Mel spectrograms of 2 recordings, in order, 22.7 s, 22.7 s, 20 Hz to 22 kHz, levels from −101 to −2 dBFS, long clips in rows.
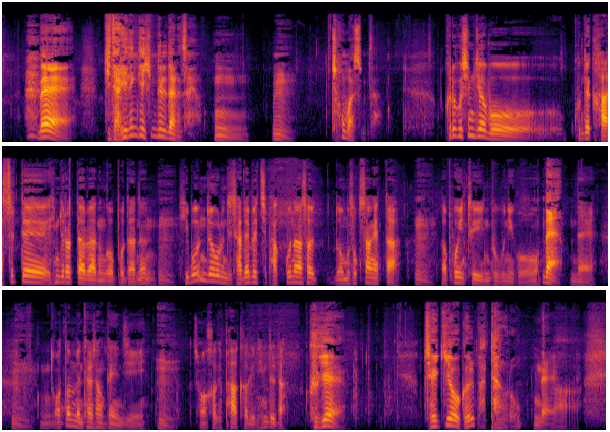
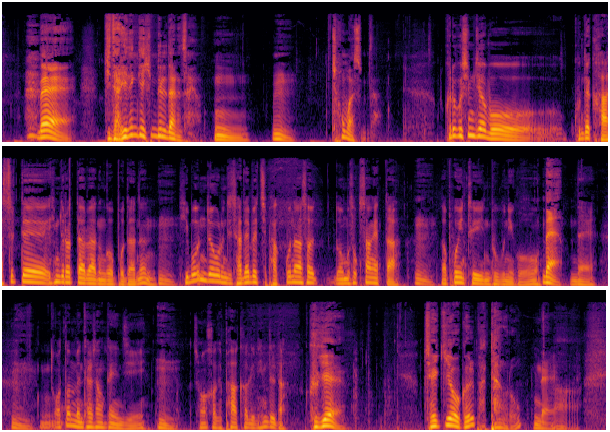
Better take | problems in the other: second | thin; very; fading below 800 Hz

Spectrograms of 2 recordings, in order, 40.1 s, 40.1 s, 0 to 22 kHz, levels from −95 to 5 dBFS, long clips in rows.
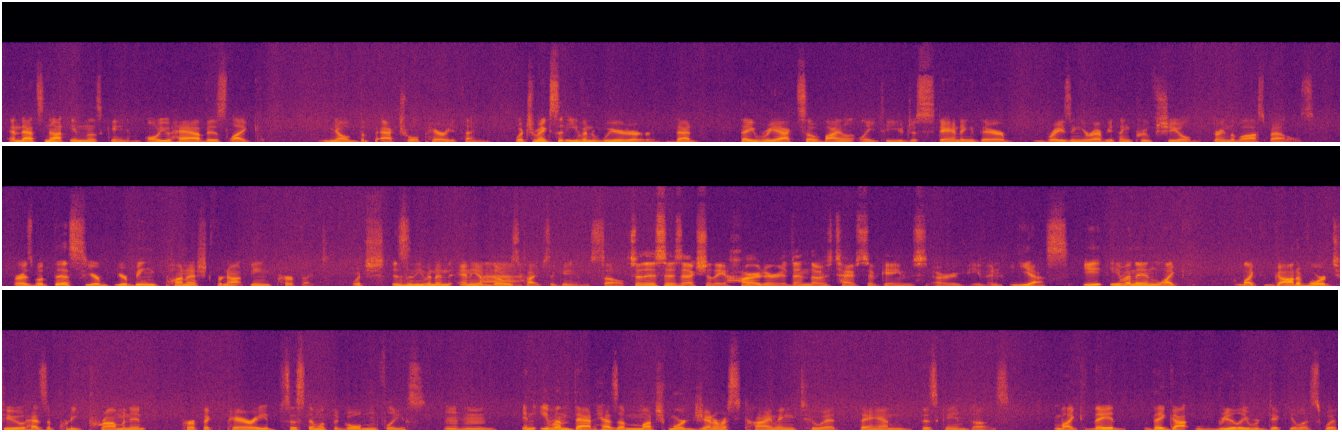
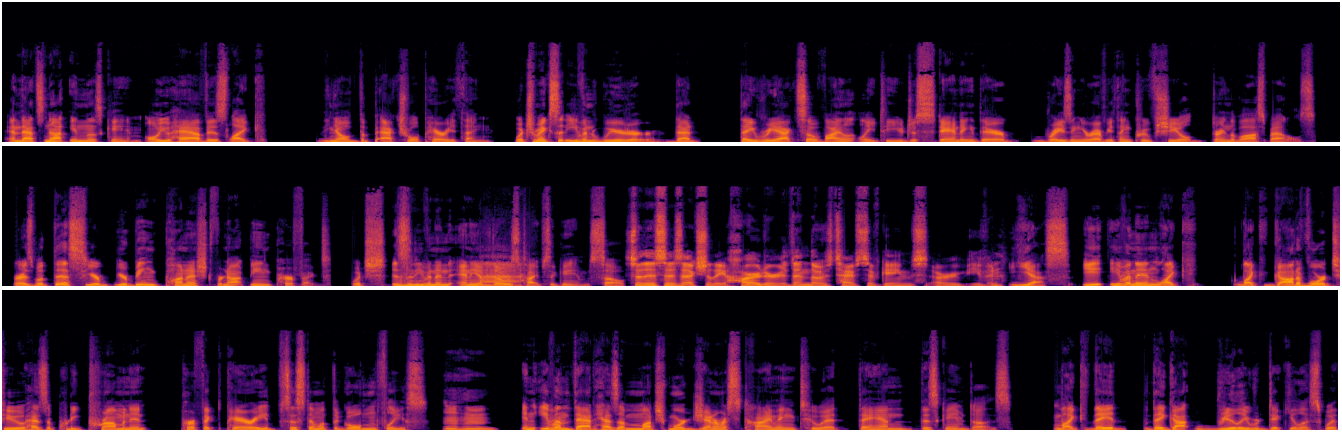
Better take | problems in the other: second | hiss; noticeable; throughout; 15 dB below the speech

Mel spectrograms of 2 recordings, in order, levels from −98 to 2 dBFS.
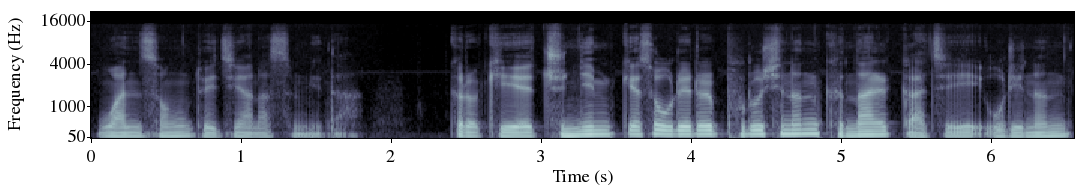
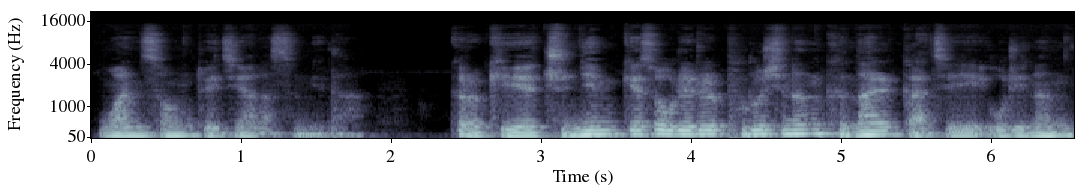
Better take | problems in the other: first | off-mic speech; far // room echo; very slight; dies away in 0.2 s

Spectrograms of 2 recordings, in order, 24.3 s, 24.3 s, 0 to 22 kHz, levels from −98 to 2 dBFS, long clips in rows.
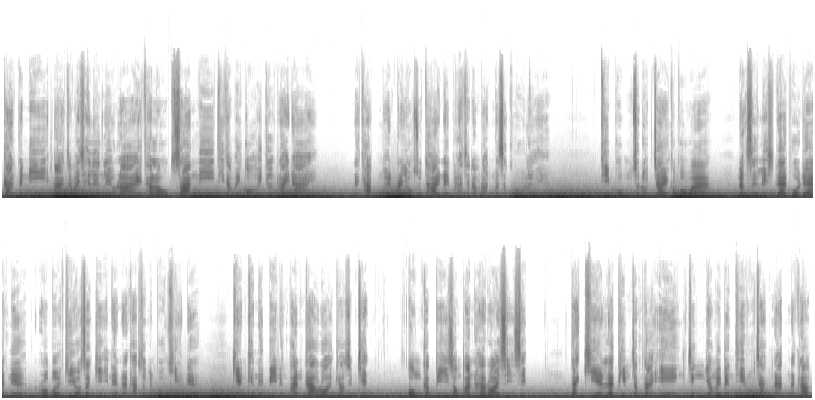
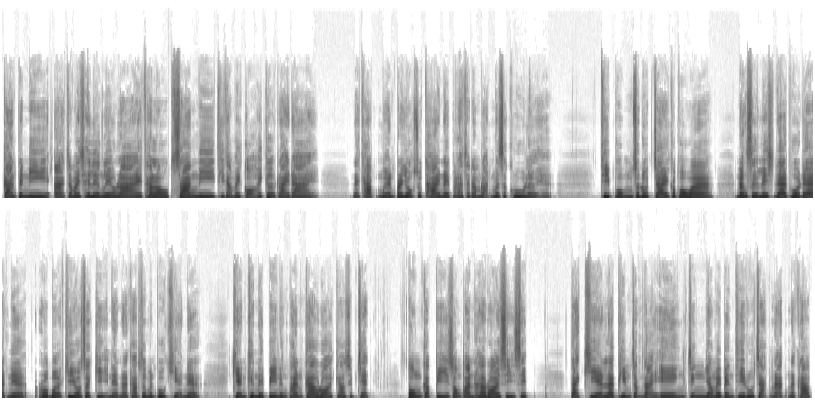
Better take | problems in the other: second | wind noise on the microphone; heavy; 4 dB above the speech

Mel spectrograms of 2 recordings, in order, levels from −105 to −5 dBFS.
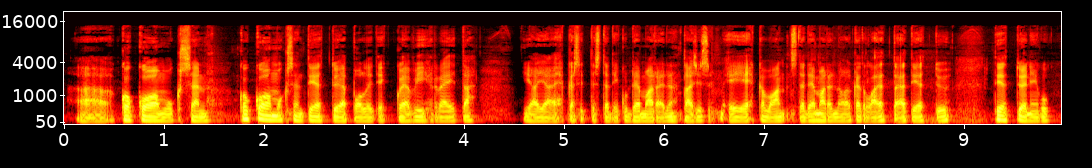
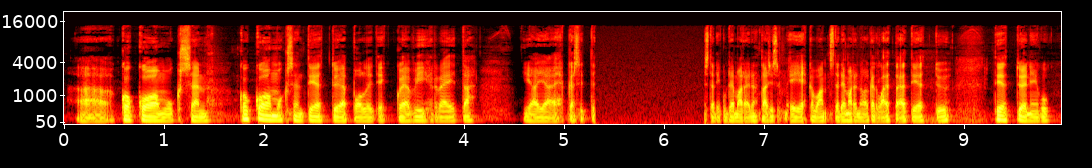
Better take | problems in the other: first | audio freezing; at 5.5 s for 1 s

